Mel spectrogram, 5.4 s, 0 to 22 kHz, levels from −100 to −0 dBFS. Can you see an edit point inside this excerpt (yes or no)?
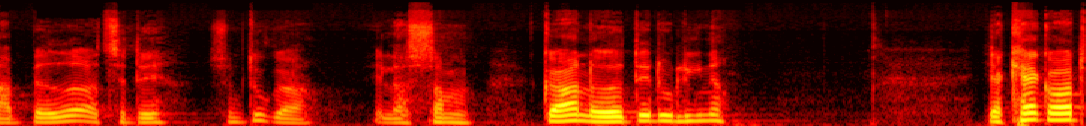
no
